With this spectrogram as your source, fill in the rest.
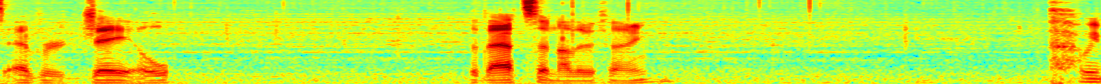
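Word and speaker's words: Evergaol: of the ever jels and apparently it's not pronounced everel it's ever jail so that's another thing we missed one of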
